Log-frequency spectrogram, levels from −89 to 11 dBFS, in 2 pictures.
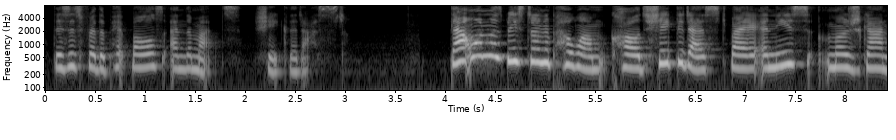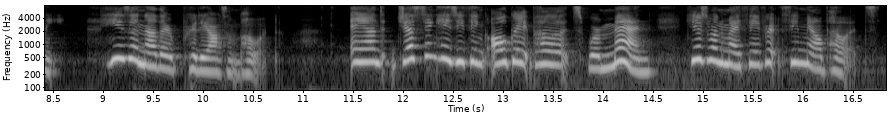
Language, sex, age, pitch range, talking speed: English, female, 10-29, 265-360 Hz, 175 wpm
